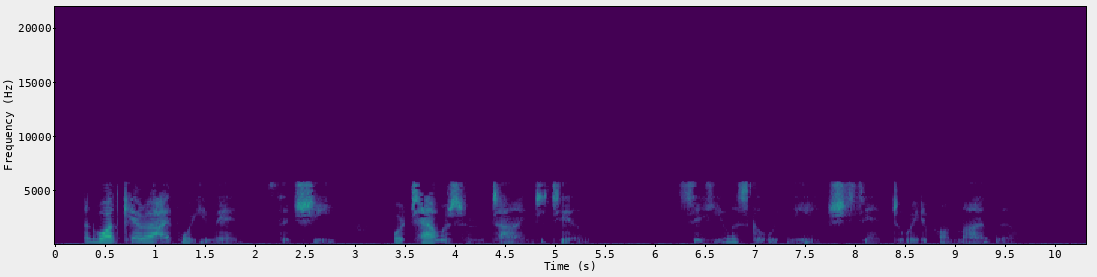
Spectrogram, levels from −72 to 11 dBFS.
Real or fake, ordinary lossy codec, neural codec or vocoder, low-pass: fake; MP3, 24 kbps; autoencoder, 22.05 kHz, a latent of 192 numbers a frame, VITS, trained on many speakers; 7.2 kHz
